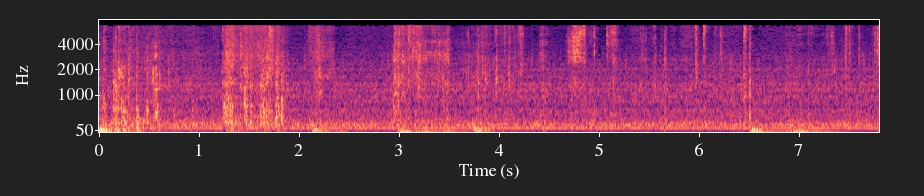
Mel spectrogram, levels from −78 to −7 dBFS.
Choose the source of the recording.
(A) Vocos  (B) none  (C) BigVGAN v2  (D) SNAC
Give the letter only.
B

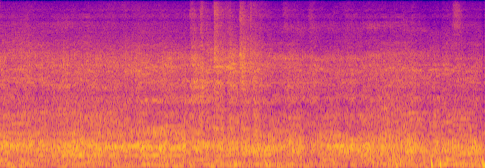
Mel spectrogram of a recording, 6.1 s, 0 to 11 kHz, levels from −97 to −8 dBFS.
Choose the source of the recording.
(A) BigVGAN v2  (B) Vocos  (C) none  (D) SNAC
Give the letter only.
D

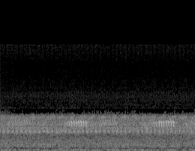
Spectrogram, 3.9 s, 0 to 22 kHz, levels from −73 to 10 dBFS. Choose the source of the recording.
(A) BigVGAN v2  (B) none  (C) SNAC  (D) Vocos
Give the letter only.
B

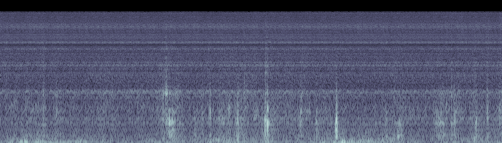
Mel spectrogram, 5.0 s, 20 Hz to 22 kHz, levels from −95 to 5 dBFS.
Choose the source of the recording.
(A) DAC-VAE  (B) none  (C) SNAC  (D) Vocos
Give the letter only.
A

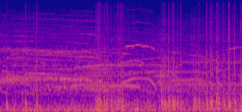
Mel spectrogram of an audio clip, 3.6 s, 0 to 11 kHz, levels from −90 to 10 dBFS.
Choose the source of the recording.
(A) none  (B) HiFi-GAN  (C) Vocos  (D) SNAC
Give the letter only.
A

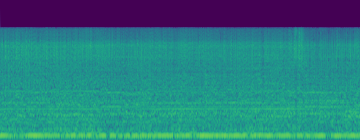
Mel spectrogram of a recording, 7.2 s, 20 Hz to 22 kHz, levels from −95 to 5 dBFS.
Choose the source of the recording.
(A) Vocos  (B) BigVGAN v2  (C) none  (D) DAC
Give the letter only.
B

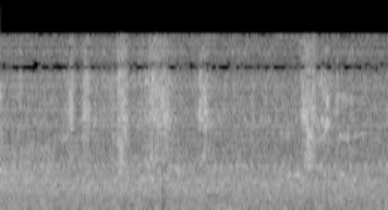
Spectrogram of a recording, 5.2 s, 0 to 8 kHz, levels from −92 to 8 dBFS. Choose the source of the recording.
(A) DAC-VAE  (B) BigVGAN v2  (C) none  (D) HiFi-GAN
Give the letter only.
D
